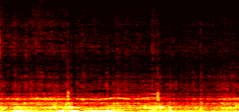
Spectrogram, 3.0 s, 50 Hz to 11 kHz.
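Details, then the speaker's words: Fiesta ST150 track car at an autosolo, driven hard: a steady, piercing whine over the revving engine. Engine heat cooks the fluid, which blows out of the reservoir on top, leaving no power steering. The fix is relocating the reservoir. "you don't have any power steering and you get this horrific whine. I've actually got some footage which you've just seen from me doing an auto solo and you can hear the whine in the background of the footage."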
